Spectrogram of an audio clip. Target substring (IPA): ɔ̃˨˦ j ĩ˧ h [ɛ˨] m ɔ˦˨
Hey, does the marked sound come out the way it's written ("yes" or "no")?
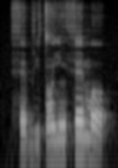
no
